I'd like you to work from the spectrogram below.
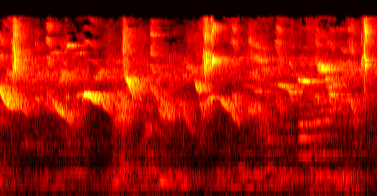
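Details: Trinca-ferro (green-winged saltator), baderna style: a short burst of loud falling whistles and sharp high slurs, closely spaced, above a faint low rumble.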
